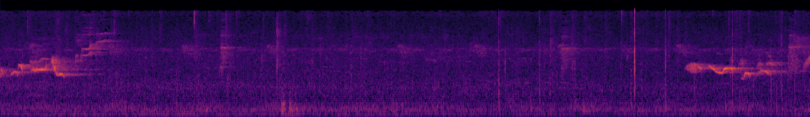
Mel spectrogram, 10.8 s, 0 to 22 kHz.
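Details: A black redstart at Rakovnik, Ljubljana, Slovenia, on 4 June 2023 gives two brief, high, wavering phrases with a scratchy edge, about eight seconds apart. The background is quiet and outdoor, with faint clicks.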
